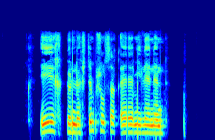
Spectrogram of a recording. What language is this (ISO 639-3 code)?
bak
